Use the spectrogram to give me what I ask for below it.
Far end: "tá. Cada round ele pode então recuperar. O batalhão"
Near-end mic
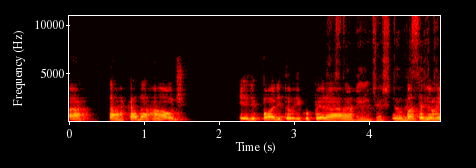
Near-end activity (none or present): present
